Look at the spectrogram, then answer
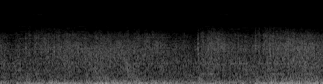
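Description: Mace units open fire on Centurions in the strategy game Beyond All Reason, a dense, continuous wash of overlapping cannon and gun blasts with rumbling booms and no clear pauses.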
